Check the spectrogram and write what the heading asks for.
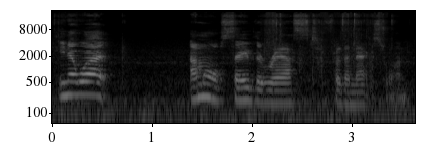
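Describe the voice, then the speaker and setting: A woman from Spain hosting a casual haul vlog, chatting excitedly as she unboxes her purchases. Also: fairly low pitch, moderate pace, slight background noise. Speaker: vlog host.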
